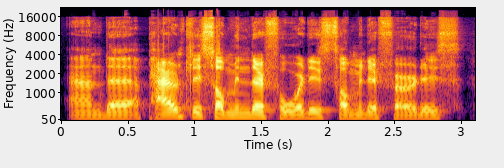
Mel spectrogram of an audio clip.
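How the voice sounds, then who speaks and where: Young male streamer, 20s, mid-pitched, casual rambling chat with lots of restarts, recorded on a phone. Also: fairly even intonation, a little fast. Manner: rambling, many restarts and fillers. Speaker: livestream host.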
